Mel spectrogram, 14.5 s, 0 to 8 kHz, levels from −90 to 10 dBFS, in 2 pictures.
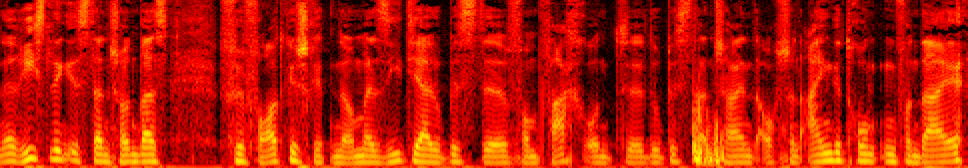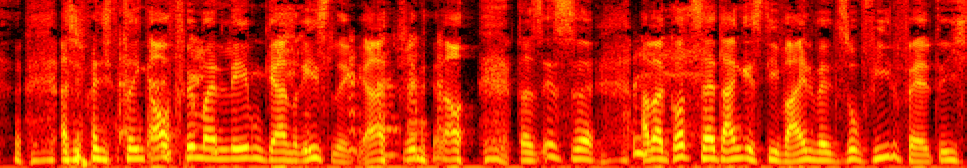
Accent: German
